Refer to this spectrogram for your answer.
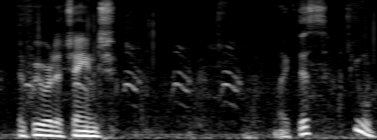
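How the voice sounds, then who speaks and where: Over noticeable background noise, a man talks with a fairly low pitch and ordinary pitch variation. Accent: American. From US South, North Carolina (Hendersonville). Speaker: vlogger and teacher. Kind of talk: live-stream walking vlog. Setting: outdoors, walking in a park. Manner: loud.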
